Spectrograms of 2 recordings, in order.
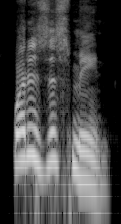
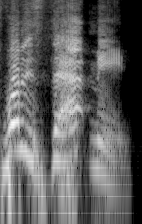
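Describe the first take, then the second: First: It is asked as a plain, curious question. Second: It is asked in a confrontational, challenging tone.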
